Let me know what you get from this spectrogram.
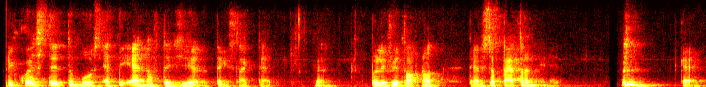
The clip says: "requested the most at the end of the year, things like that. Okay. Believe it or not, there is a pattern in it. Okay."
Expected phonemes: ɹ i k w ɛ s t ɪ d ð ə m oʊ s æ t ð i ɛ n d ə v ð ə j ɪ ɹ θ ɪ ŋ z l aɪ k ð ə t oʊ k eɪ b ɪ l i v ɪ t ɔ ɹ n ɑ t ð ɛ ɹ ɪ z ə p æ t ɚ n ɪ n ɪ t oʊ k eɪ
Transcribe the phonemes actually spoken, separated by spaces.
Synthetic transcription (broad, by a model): ɹ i k w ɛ s t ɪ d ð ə m oʊ s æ t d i ɛ n d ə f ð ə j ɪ ɹ t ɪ ŋ s l aɪ k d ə t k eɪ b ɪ l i f ɪ t ɔ ɹ n ɑ t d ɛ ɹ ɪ s ə p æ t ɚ n ɪ n ɪ t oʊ k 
